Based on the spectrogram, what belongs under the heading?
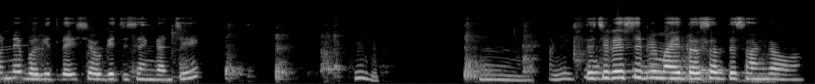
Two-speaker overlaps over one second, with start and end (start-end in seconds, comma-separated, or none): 5.8-7.1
